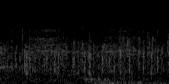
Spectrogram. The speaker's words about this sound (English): Let's give the cast again a round of applause for their performance.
